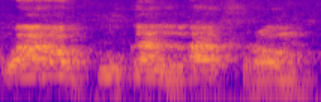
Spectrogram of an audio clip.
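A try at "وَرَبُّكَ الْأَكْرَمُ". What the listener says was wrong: Ya, hati-hati dengan kalimat ak. Ya, karena kalau nanti terlalu ini apa namanya bersih jadi akram. Akram. Ak boleh memang ada sifat hamas pada huruf kaf. Ak. Akram. Akram. Ya, lebih cenderung huruf k. Ketimbang hamasnya. Ketimbang hamasnya. Akram. Jadi ak haknya yang hamasnya terakhir. Akram. Jangan barengan. Ak ka ka kakiku ka ka kakiku bak bak ya wa rabbukal akram.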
